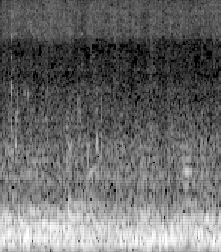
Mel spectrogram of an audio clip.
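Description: A milky drink pours over ice in a tumbler.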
